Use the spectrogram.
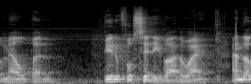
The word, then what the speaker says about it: Melbourne: the one that's actually most people get pronounced wrong is Melbourne. Now, of course, you want to say Melbourne because that's how it's spelled, but for some reason, we call it Melbourne.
